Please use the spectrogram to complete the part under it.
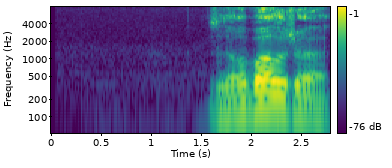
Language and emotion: Russian, angry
